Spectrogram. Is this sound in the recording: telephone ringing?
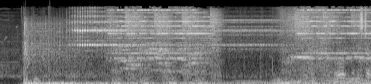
yes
